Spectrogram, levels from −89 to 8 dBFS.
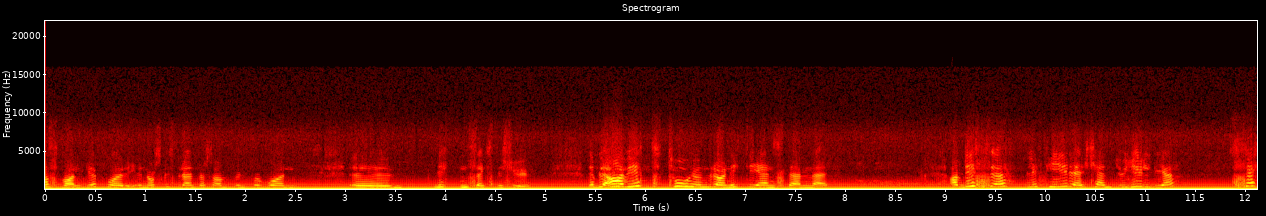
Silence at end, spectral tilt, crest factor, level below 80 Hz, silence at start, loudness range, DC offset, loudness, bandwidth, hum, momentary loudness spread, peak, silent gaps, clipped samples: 0 s; -8.5 dB/octave; 10 dB; -12 dBFS; 0 s; 1 LU; 2%; -16 LUFS; 3.3 kHz; none; 1 LU; -2 dBFS; none; under 0.1%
